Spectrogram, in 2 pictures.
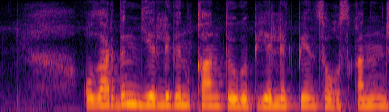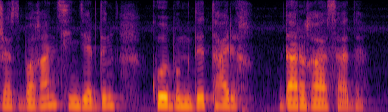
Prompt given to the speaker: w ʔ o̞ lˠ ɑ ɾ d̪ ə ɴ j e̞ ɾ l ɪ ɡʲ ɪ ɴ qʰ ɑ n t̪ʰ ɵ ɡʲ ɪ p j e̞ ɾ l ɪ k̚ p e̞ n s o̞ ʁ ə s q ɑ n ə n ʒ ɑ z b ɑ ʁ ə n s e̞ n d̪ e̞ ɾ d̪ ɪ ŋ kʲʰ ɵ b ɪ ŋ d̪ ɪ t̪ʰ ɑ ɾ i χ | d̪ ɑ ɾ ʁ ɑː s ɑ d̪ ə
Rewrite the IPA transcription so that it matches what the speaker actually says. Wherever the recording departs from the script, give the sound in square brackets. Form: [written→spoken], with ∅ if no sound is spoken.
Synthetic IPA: w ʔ o̞ lˠ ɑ ɾ d̪ ə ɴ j e̞ ɾ l ɪ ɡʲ ɪ ɴ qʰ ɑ n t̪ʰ ɵ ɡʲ ɪ p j e̞ ɾ l ɪ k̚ p e̞ n s o̞ ʁ ə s q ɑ n ə n ʒ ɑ z b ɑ ʁ [ə→ɑ] n s e̞ n d̪ e̞ ɾ d̪ ɪ ŋ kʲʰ ɵ b ɪ ŋ d̪ ɪ t̪ʰ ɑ ɾ i χ | d̪ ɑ ɾ ʁ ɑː s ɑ d̪ ə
